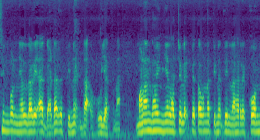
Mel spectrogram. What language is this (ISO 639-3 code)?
hin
